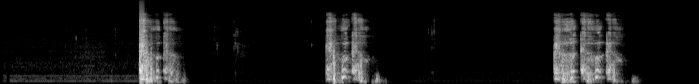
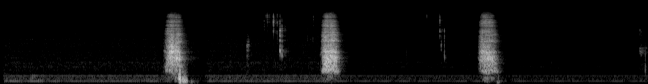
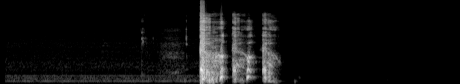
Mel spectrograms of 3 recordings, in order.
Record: three_cough_length: 7.0 s
three_cough_amplitude: 32768
three_cough_signal_mean_std_ratio: 0.3
exhalation_length: 6.5 s
exhalation_amplitude: 29722
exhalation_signal_mean_std_ratio: 0.24
cough_length: 4.6 s
cough_amplitude: 32768
cough_signal_mean_std_ratio: 0.22
survey_phase: beta (2021-08-13 to 2022-03-07)
age: 18-44
gender: Male
wearing_mask: 'No'
symptom_cough_any: true
symptom_runny_or_blocked_nose: true
symptom_sore_throat: true
symptom_headache: true
symptom_onset: 3 days
smoker_status: Never smoked
respiratory_condition_asthma: false
respiratory_condition_other: false
recruitment_source: Test and Trace
submission_delay: 2 days
covid_test_result: Positive
covid_test_method: RT-qPCR
covid_ct_value: 19.4
covid_ct_gene: ORF1ab gene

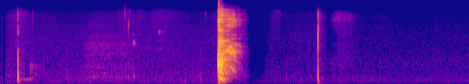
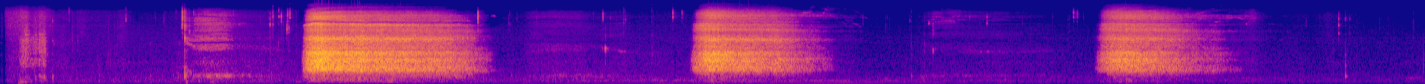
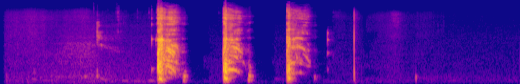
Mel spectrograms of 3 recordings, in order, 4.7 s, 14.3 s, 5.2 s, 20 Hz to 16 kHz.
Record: cough_length: 4.7 s
cough_amplitude: 32768
cough_signal_mean_std_ratio: 0.13
exhalation_length: 14.3 s
exhalation_amplitude: 28299
exhalation_signal_mean_std_ratio: 0.36
three_cough_length: 5.2 s
three_cough_amplitude: 31619
three_cough_signal_mean_std_ratio: 0.21
survey_phase: beta (2021-08-13 to 2022-03-07)
age: 18-44
gender: Female
wearing_mask: 'No'
symptom_none: true
smoker_status: Ex-smoker
respiratory_condition_asthma: false
respiratory_condition_other: false
recruitment_source: Test and Trace
submission_delay: 2 days
covid_test_result: Negative
covid_test_method: RT-qPCR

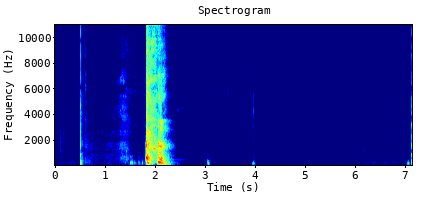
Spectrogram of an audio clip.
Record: cough_length: 7.2 s
cough_amplitude: 32767
cough_signal_mean_std_ratio: 0.16
survey_phase: beta (2021-08-13 to 2022-03-07)
age: 65+
gender: Male
wearing_mask: 'No'
symptom_none: true
smoker_status: Ex-smoker
respiratory_condition_asthma: false
respiratory_condition_other: false
recruitment_source: REACT
submission_delay: 2 days
covid_test_result: Negative
covid_test_method: RT-qPCR
influenza_a_test_result: Negative
influenza_b_test_result: Negative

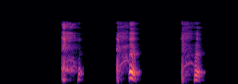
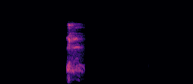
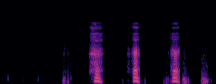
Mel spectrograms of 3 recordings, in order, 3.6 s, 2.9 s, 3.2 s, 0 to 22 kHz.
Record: three_cough_length: 3.6 s
three_cough_amplitude: 18903
three_cough_signal_mean_std_ratio: 0.23
cough_length: 2.9 s
cough_amplitude: 6436
cough_signal_mean_std_ratio: 0.2
exhalation_length: 3.2 s
exhalation_amplitude: 5640
exhalation_signal_mean_std_ratio: 0.27
survey_phase: beta (2021-08-13 to 2022-03-07)
age: 18-44
gender: Female
wearing_mask: 'No'
symptom_cough_any: true
symptom_new_continuous_cough: true
symptom_runny_or_blocked_nose: true
symptom_shortness_of_breath: true
symptom_sore_throat: true
symptom_fatigue: true
symptom_headache: true
symptom_other: true
smoker_status: Ex-smoker
respiratory_condition_asthma: true
respiratory_condition_other: false
recruitment_source: Test and Trace
submission_delay: 1 day
covid_test_result: Positive
covid_test_method: RT-qPCR
covid_ct_value: 14.9
covid_ct_gene: ORF1ab gene
covid_ct_mean: 15.1
covid_viral_load: 11000000 copies/ml
covid_viral_load_category: High viral load (>1M copies/ml)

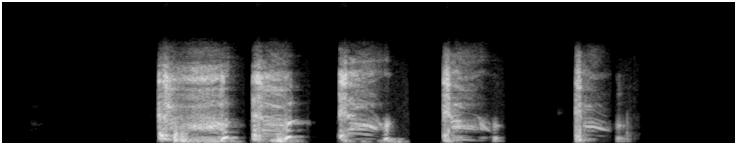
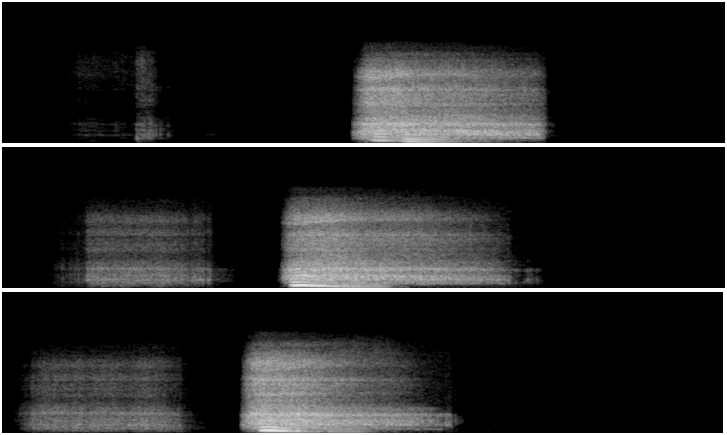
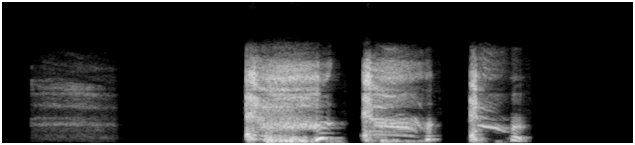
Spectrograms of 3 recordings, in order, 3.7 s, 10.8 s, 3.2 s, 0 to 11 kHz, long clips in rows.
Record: three_cough_length: 3.7 s
three_cough_amplitude: 25556
three_cough_signal_mean_std_ratio: 0.43
exhalation_length: 10.8 s
exhalation_amplitude: 16344
exhalation_signal_mean_std_ratio: 0.34
cough_length: 3.2 s
cough_amplitude: 25443
cough_signal_mean_std_ratio: 0.44
survey_phase: beta (2021-08-13 to 2022-03-07)
age: 45-64
gender: Female
wearing_mask: 'No'
symptom_cough_any: true
symptom_runny_or_blocked_nose: true
symptom_shortness_of_breath: true
symptom_fatigue: true
symptom_fever_high_temperature: true
symptom_headache: true
smoker_status: Ex-smoker
respiratory_condition_asthma: false
respiratory_condition_other: false
recruitment_source: REACT
submission_delay: 1 day
covid_test_result: Positive
covid_test_method: RT-qPCR
covid_ct_value: 27.0
covid_ct_gene: E gene
influenza_a_test_result: Negative
influenza_b_test_result: Negative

